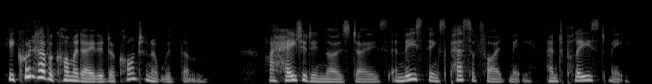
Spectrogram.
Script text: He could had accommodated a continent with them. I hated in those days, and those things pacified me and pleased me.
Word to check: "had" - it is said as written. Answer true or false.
false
